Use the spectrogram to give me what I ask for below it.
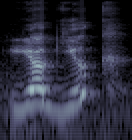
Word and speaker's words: Yug-Yuk: Yug rhymes with rug. Yuk rhymes with puck.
